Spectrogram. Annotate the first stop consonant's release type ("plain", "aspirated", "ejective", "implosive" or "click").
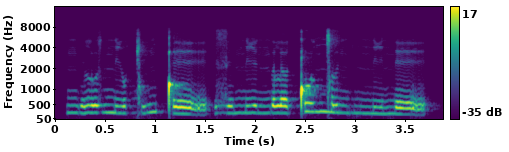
click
